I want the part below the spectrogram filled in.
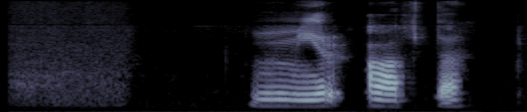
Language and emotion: Russian, neutral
